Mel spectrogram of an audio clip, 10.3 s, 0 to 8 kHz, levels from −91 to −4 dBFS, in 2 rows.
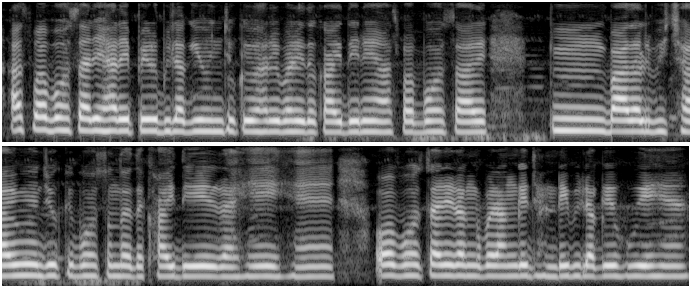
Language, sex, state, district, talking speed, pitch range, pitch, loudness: Hindi, female, Chhattisgarh, Korba, 235 wpm, 220-235 Hz, 230 Hz, -20 LUFS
